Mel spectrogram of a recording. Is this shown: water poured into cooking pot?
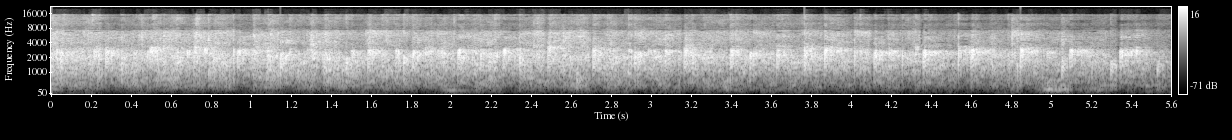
no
